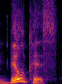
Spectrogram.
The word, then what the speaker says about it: Bilquis: No, you said She retweeted me Billiquis. today and sent some hearts at me. You said Billiquis. How do you say it? It's Billy? Billis? Billiquis. Okay, Bilquis. I'm There you go.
